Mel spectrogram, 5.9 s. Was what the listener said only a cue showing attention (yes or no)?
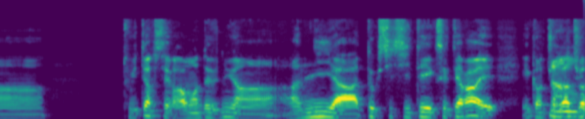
yes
